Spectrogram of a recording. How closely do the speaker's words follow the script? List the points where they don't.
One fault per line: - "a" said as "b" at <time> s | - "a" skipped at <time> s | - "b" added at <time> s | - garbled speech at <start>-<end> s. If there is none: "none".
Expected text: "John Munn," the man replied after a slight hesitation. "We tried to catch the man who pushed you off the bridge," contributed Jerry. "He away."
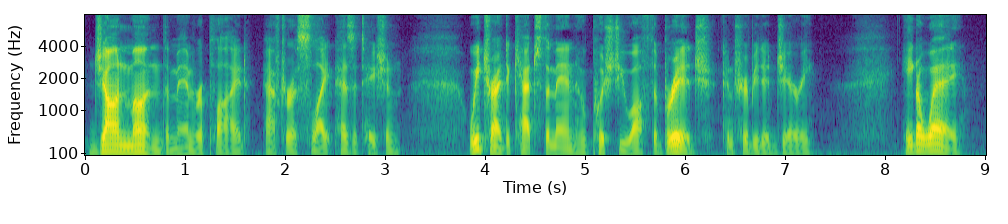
none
